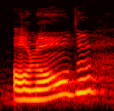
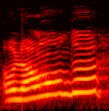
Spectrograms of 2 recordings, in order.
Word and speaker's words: Hollande: Hollande. And? Nice final stress. He's not Sarkozy or even Sarkozy. He is merci Sarkozy. Okay, so French, the stress is always at the end. Yes, Hollande, Sarkozy.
